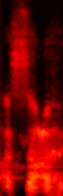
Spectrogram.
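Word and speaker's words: الساعة: di atas Diva kesan ini bacanya Asa atau sim-nya panjang oleh jangan sampai dibaca pendek as saat antara maknanya berbeda kalau as-sa'ah itu harusnya kelapangan untuk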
